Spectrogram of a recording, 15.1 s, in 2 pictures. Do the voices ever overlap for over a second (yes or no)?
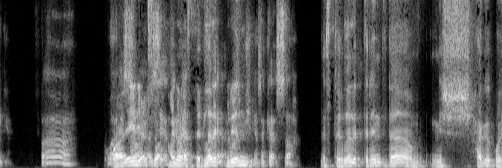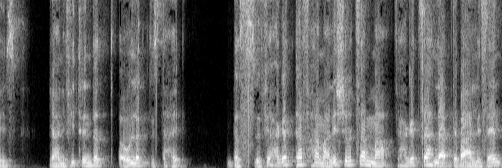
yes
